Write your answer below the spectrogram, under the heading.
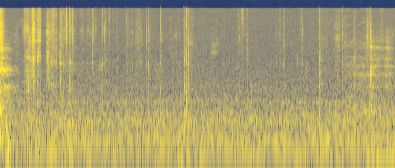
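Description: Pokémon trading cards being slid and shuffled in the hands: faint, scattered soft clicks and rustles over a low steady background hum.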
